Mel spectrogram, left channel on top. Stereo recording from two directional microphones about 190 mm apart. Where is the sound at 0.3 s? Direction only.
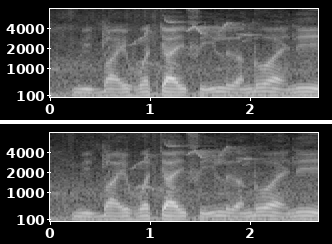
25° right (ahead or behind).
